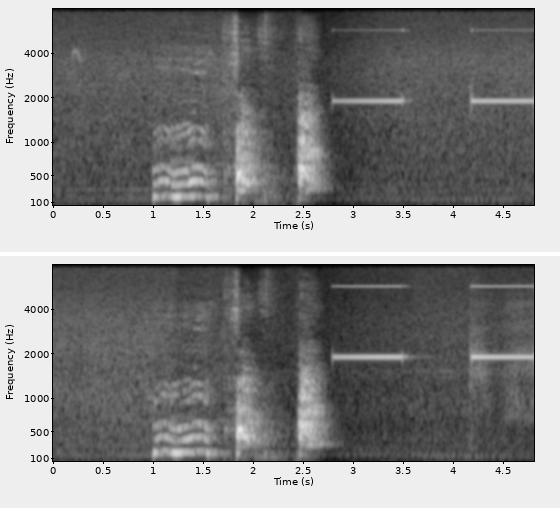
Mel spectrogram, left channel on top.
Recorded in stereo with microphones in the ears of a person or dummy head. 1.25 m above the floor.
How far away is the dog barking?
About 2.5 m.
